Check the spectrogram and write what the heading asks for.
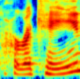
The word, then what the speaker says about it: Hurricane: That's a city spelled like Hurricane and yet it's pronounced Hurricane.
